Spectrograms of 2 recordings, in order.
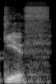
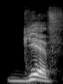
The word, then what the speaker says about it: GIF: This is whatever his name is, Derek from, Giphy, and it is pronounced GIF, not GIF." And I'm like, "You lie. It is not fucking GIF. It is GIF like the peanut butter."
